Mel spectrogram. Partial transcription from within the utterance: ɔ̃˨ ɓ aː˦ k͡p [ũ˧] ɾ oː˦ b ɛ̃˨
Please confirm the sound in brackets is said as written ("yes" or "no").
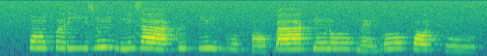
no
